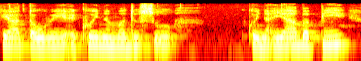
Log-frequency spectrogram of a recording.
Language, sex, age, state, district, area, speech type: Manipuri, female, 18-30, Manipur, Bishnupur, rural, spontaneous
